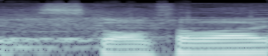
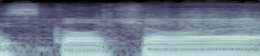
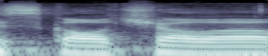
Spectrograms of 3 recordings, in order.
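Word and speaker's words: Skulltula: I still say scultula even though I know it's supposed to be scaltula and then people every every now and then I get called out for it and I'm like I don't care. I'm I'm going to say it the way I've been saying it for too long. I will never change how I pronounce. Yeah, it's supposed to be scaltula like tarantula.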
